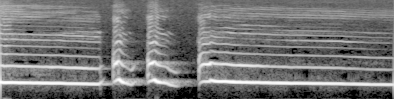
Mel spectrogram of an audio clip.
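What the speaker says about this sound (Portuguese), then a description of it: "E começou um uivo, um grito muito estranho." Strange, drawn-out howl outside at night, a loud steady tonal wail broken midway by two short warbling yelps before the long howl resumes, with no talking over it.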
